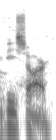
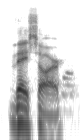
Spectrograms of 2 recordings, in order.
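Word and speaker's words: Veesaar: I have to pronounce Henry Visar. Vesar Vesar. There it is. Vesar. Like a kiss. Yeah. I don't know. Just not like the Spaniards with the B.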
